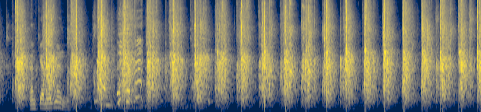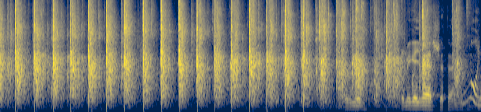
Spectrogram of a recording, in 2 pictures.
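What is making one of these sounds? An audience claps steadily in time.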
